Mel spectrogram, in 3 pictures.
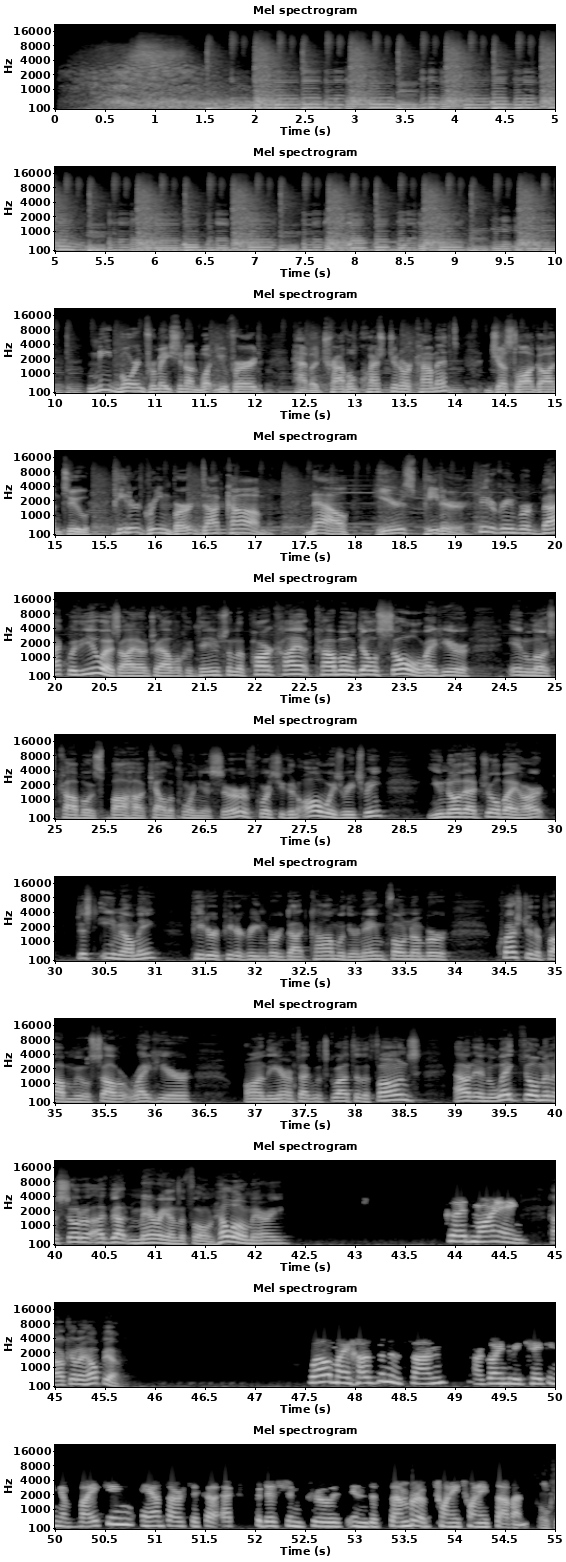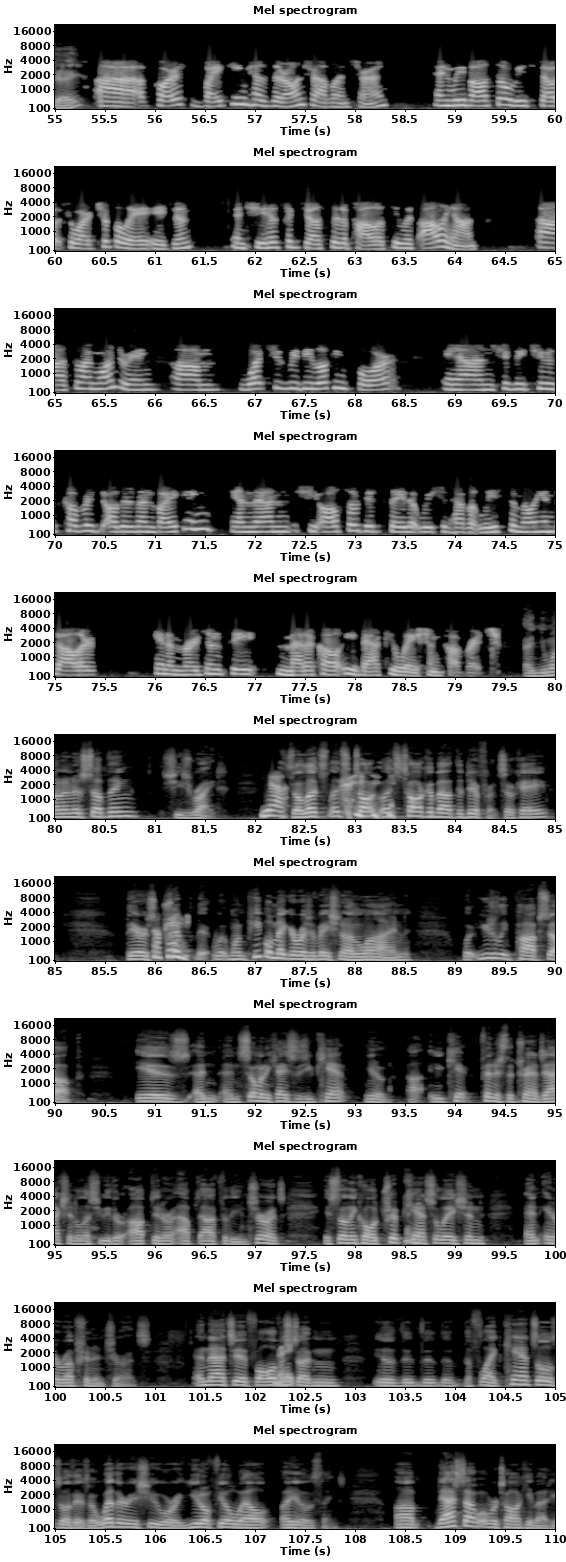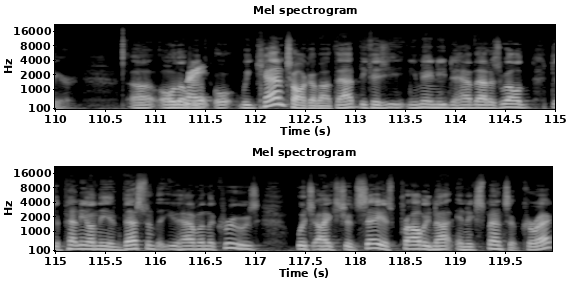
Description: This week, Peter answered your questions from The Park Hyatt Cabo del Sol in Los Cabos, Baja California Sur.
